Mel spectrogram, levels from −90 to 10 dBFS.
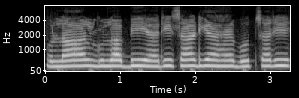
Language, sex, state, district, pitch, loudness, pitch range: Rajasthani, male, Rajasthan, Churu, 265 Hz, -14 LUFS, 255-270 Hz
